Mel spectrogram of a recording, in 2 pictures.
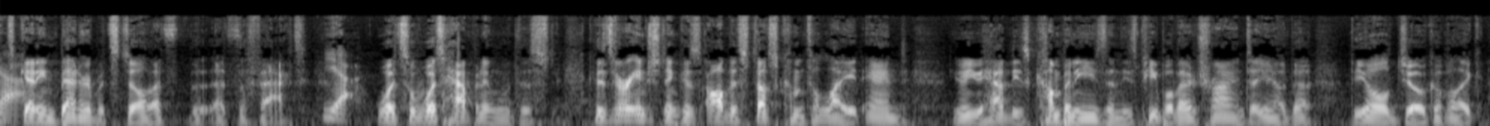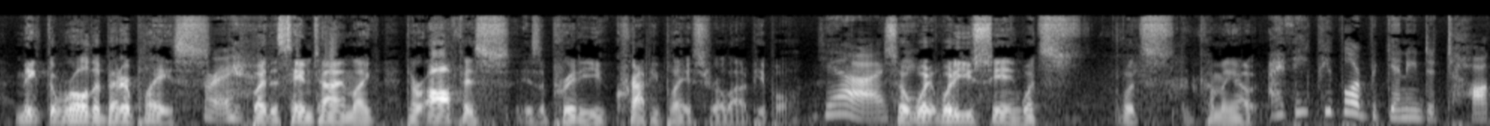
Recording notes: recorded at WebSummit in Portugal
